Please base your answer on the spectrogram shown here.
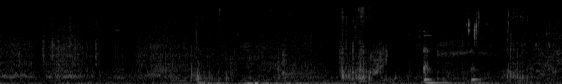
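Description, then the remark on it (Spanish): Quiet mouth noises: a small slurping sip of wine, then soft wet swishing as the wine is passed around the whole mouth, with a few faint clicks and no talking. “A tomar un sorbo pequeño se pasa por toda la boca.”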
